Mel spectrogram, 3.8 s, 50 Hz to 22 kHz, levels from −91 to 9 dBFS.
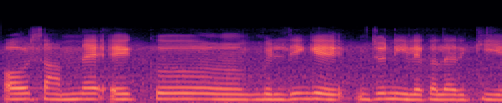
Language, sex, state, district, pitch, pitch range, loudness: Hindi, female, Bihar, Gopalganj, 205 Hz, 195-215 Hz, -18 LUFS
